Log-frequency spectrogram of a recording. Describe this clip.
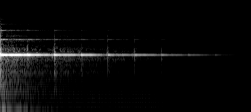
Single high note, part of Piano moods pack.
piano, reverb, delay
